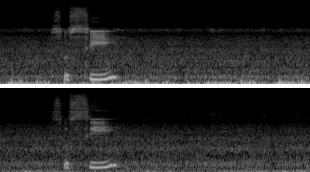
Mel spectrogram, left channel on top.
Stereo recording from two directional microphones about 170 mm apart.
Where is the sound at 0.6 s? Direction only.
20° left (ahead or behind).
